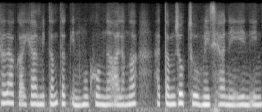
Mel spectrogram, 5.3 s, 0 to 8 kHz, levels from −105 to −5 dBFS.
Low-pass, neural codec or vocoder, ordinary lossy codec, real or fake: 7.2 kHz; codec, 16 kHz, about 1 kbps, DyCAST, with the encoder's durations; Opus, 64 kbps; fake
